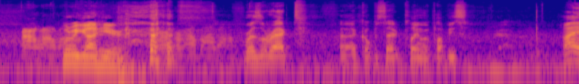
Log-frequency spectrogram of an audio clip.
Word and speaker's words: Rezza Rekt: this is my friend resurrect we just had a battle on Ground Zero he didn't say res erect in case people were confused yeah don't don't spell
